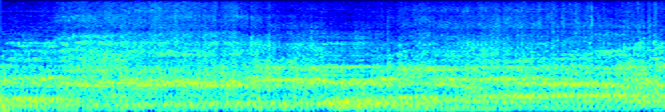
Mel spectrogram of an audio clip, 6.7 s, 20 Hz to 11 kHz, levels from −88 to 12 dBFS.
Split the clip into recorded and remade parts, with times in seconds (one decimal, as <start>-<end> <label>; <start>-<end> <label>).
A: 0.0-0.8 recorded; 0.8-3.7 remade; 3.7-4.2 recorded; 4.2-5.5 remade; 5.5-6.7 recorded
